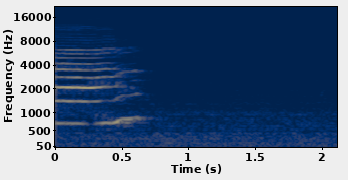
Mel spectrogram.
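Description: A high-pitched, drawn-out vocal call on a steady pitch that rises slightly and stops less than a second in, followed by quiet room background.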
